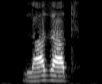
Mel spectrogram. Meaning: gusto, relish, enjoyment
- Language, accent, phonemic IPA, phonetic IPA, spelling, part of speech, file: Armenian, Eastern Armenian, /lɑˈzɑtʰ/, [lɑzɑ́tʰ], լազաթ, noun, Hy-լազաթ.ogg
